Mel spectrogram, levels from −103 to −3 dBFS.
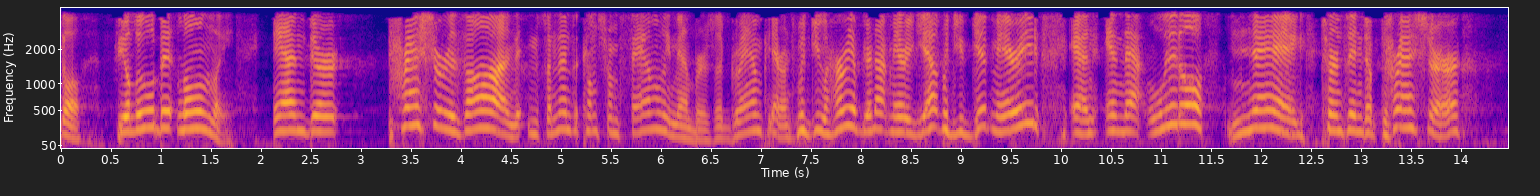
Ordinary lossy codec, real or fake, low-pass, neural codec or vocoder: MP3, 32 kbps; fake; 3.6 kHz; codec, 16 kHz in and 24 kHz out, 1.1 kbps, FireRedTTS-2 codec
